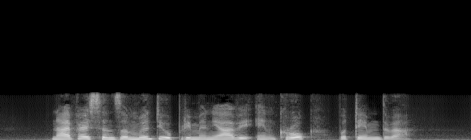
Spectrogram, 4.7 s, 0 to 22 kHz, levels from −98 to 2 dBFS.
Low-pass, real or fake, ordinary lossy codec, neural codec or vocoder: 7.2 kHz; fake; none; codec, 16 kHz, 0.5 kbps, X-Codec, WavLM features, trained on Multilingual LibriSpeech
